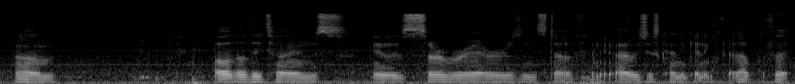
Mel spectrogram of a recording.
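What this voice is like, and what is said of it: Voice in bad shape. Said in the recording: “my voice is really, bad right now”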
